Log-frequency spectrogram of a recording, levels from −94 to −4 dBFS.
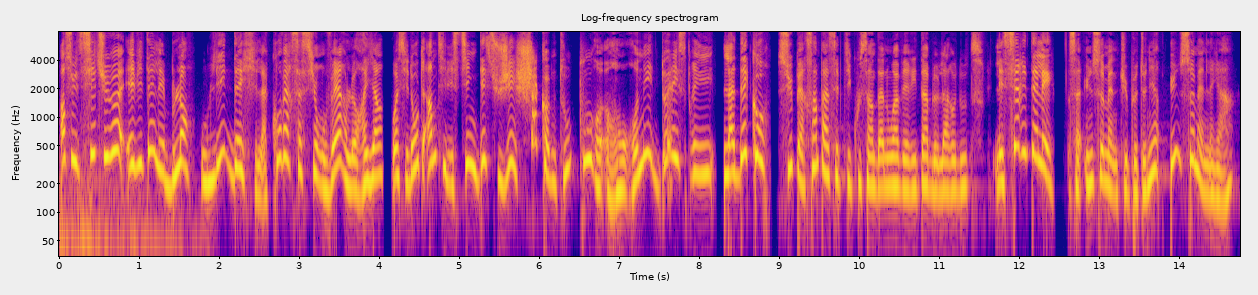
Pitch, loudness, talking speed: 255 Hz, -14 LUFS, 210 wpm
